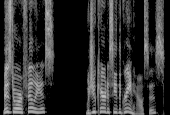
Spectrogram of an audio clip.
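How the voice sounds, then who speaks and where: Storybook role, read by a woman: modest, awkward young man, sincere and halting, high-pitched, dry recording. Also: very animated, dry recording, heavily acted. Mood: gallant. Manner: hesitant, earnest. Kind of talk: fan fiction story reading.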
